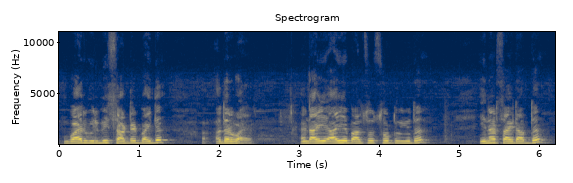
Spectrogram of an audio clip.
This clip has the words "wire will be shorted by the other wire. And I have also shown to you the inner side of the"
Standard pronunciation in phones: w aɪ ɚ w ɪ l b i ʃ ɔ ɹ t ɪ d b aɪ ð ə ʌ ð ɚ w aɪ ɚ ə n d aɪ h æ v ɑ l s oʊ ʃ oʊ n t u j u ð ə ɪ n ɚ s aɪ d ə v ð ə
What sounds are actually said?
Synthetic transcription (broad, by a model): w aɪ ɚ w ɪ l b i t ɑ ɹ t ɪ d b aɪ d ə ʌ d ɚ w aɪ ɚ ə n d aɪ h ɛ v ɑ l s oʊ s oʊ t u j u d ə ɪ n ɚ s aɪ d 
